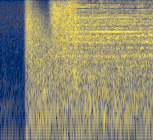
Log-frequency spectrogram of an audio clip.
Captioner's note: thunder crashes; eerie music plays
